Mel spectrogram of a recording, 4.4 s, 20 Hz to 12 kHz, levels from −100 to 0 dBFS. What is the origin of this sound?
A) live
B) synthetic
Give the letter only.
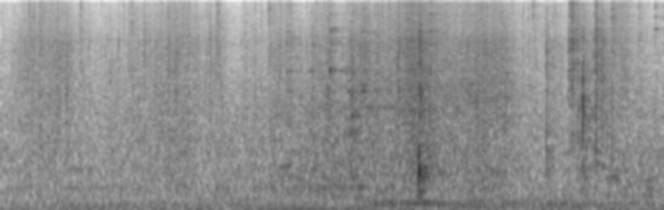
B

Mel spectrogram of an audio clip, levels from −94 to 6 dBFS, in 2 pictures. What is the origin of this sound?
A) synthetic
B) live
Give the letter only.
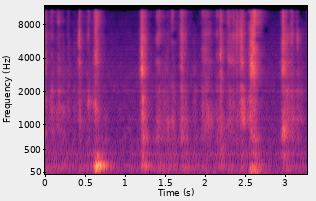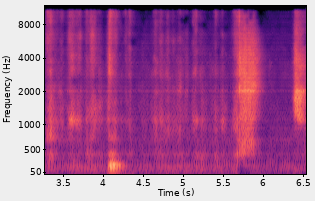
A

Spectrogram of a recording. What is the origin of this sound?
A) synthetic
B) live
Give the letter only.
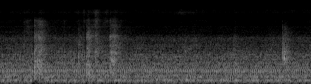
A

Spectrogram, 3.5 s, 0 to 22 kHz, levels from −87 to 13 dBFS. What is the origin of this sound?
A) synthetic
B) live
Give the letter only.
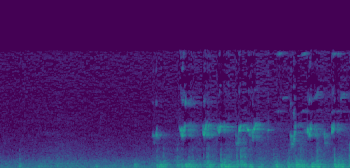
B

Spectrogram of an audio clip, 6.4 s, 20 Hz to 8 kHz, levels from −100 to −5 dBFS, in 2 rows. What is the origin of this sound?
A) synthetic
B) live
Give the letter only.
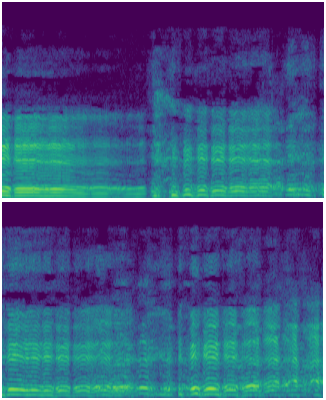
A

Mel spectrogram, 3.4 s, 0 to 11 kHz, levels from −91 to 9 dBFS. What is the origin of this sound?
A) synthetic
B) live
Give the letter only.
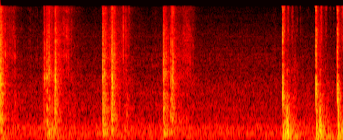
B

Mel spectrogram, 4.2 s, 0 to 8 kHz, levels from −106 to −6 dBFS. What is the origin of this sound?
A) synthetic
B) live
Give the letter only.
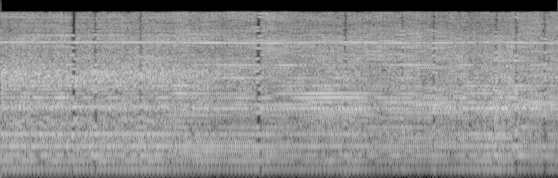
B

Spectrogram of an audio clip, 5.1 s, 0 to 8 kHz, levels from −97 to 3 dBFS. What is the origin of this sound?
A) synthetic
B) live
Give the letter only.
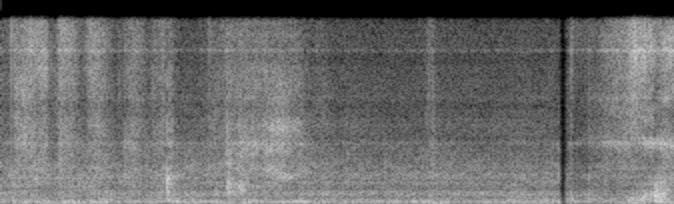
A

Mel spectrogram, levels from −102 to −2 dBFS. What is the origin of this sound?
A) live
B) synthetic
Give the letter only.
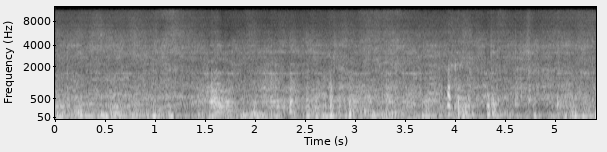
B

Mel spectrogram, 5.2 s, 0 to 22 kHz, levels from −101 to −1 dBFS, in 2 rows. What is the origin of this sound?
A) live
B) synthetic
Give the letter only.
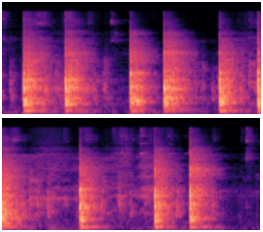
A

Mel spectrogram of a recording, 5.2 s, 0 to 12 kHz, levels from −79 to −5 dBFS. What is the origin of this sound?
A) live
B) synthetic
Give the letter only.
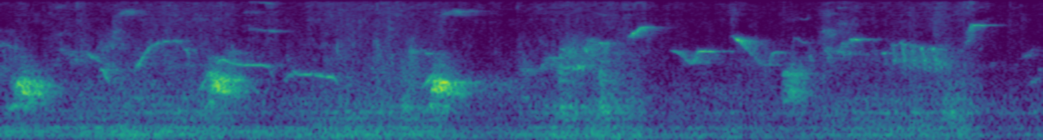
A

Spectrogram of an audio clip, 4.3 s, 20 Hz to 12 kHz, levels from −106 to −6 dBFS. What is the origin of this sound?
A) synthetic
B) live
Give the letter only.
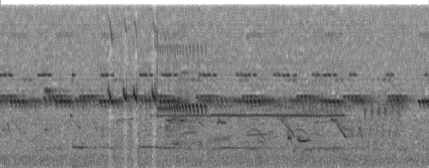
A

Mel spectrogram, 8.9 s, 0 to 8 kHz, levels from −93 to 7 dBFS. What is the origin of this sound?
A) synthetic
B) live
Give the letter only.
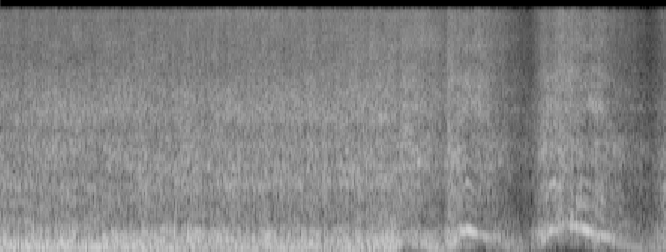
A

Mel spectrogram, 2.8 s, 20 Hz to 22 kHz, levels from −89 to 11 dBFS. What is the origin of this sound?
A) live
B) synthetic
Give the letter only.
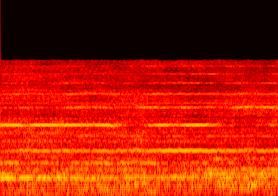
B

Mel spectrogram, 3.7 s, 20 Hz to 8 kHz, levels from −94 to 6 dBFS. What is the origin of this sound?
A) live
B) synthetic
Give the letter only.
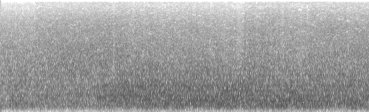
A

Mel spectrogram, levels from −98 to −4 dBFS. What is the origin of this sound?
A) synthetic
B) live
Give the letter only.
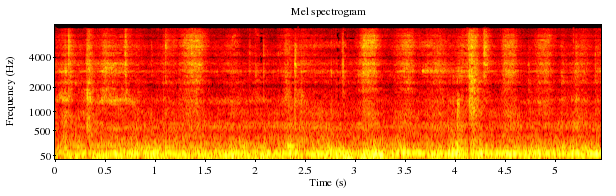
A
